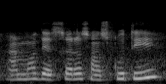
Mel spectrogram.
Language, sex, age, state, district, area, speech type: Odia, female, 30-45, Odisha, Kendrapara, urban, spontaneous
